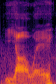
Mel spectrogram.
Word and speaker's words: Yahweh: So, Romanized Christians pronounced it Jehovah, and a little more educated ones realized the Jews didn't have a J sound, so they say Yahweh.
